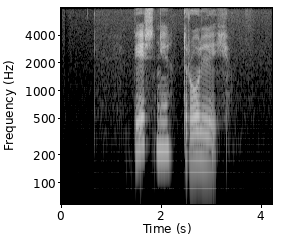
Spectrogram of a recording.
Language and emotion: Russian, sad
